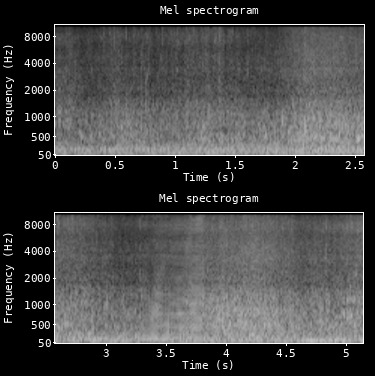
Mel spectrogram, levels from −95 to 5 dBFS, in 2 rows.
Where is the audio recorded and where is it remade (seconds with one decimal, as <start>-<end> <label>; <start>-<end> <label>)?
0.0-3.3 recorded; 3.3-3.8 remade; 3.8-5.1 recorded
